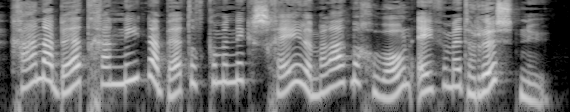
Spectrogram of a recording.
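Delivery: high, loud exasperated scolding; fed-up partner raising the voice; irritated outburst. A narrator's reading. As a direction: let the annoyance boil over. Narrator snaps at partner.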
